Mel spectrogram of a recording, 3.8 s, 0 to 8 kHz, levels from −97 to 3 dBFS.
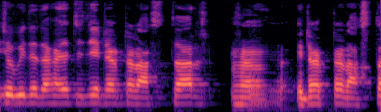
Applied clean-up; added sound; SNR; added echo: neural mask model DeepFilterNet 3.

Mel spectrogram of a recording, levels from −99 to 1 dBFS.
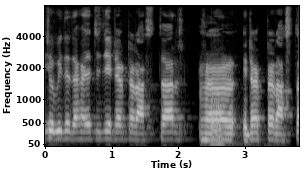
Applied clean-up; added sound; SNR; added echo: none; Brass instrument; 11 dB; none.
